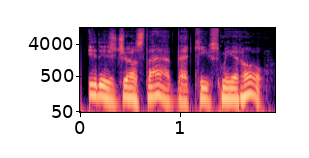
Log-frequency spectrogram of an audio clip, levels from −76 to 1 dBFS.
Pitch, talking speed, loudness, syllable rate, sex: 115 Hz, 275 wpm, -14 LUFS, 5.3 syllables/s, male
